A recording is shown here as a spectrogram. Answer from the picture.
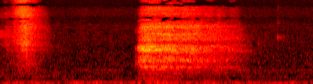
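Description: A woman's breathing: a short quick breath near the start, then a longer breathy exhale about a second in that fades away.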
